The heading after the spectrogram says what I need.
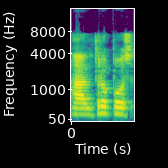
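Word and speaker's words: ἄνθρωπος: es difícil escribir tengo la palabra anthropos a esta palabra anthropos la voy a separar yo solito para que porque tiene sus irregularidades sílaba seria si a an pero vos como ven son tres sílabas 2 pero ian el acento estaba sobre la última penúltima ante penúltima sílaba aquí tengo el acento y cae a condición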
